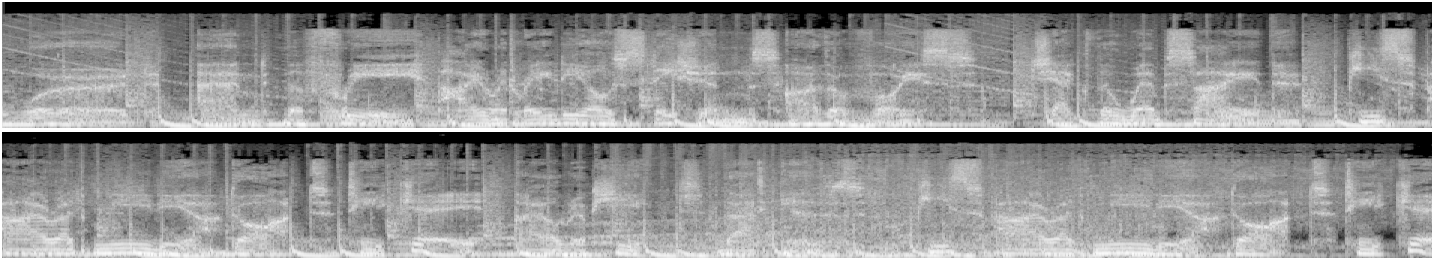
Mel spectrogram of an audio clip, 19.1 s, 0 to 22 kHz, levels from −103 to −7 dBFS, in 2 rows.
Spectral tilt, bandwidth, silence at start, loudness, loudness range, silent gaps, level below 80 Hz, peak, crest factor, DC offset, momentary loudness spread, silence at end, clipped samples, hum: -4 dB/octave; 16 kHz; 0 s; -15 LUFS; 1 LU; none; -22 dBFS; -4 dBFS; 12 dB; under 0.1%; 3 LU; 0 s; under 0.1%; none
